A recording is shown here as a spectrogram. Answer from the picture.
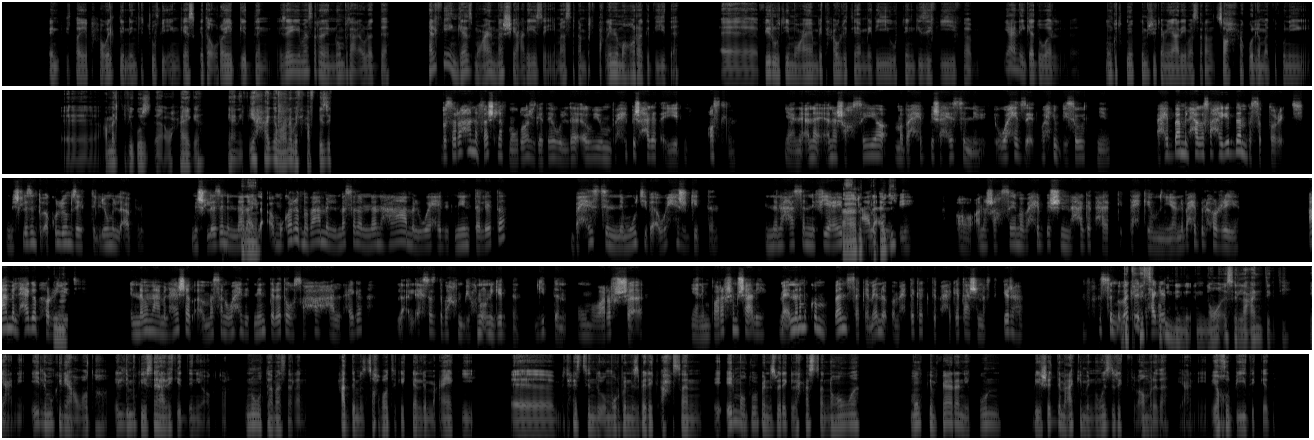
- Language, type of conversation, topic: Arabic, podcast, إزاي بتنظّم نومك عشان تحس بنشاط؟
- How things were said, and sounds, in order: in English: "routine"; other background noise; laughing while speaking: "واحد"; in English: "مودي"; chuckle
